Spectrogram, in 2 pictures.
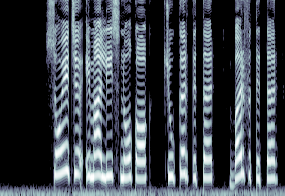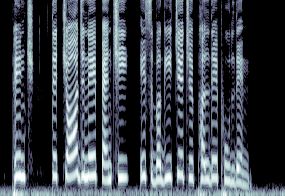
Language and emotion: Dogri, neutral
